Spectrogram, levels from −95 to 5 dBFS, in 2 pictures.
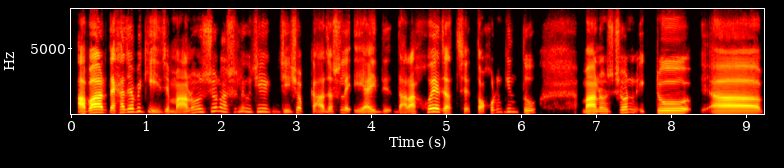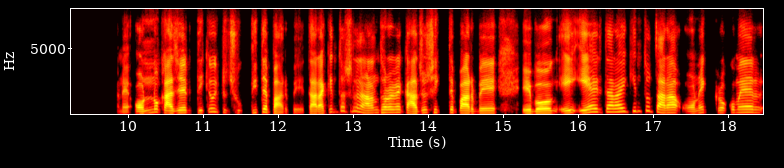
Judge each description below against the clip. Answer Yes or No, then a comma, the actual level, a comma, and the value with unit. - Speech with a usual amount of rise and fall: No, wide, 6.9 semitones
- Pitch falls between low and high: No, high, 205 Hz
